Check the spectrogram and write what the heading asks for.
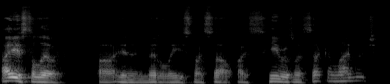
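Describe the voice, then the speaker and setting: This fast-talking, animated man has a low, creaky, dark voice with a breathy edge. He is in his fifties, hosts a woodworking channel, and gives a casual demo in his low-ceilinged home woodshop, rambling and self-correcting as he talks into a phone held at arm's length.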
